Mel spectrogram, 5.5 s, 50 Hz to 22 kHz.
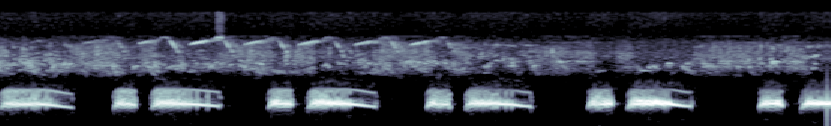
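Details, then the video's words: Spotted dove used as a decoy in Ninh Thuận, Vietnam, calling in a wild bird: steady rhythm of a short coo followed by a longer falling coo, repeated about once a second, with faint high chirps behind. "Cu Gáy Ninh Thuận clip 144 [ Hiệp 2 ] Mồi Siêu Gù thu phục bổi quá tuyệt vời"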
